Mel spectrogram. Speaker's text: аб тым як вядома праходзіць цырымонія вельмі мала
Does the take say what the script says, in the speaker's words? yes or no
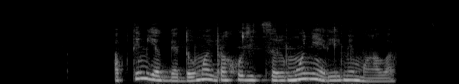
yes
